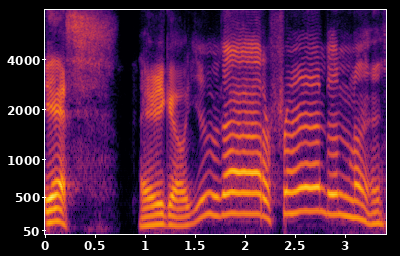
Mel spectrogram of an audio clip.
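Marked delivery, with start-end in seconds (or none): 1.4-3.4 very high, slow, stretched, swooping delivery. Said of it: "that's my [name]".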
